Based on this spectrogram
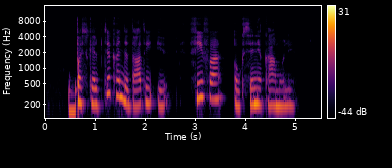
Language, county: Lithuanian, Vilnius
